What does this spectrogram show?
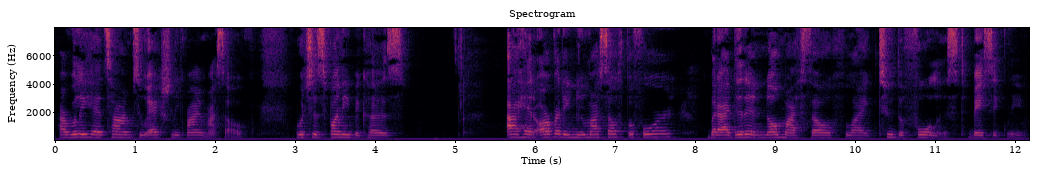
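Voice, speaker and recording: A woman's voice: medium pitch, flat delivery, unhurried, a little mellow. A young woman with a nasal voice hosting a casual solo podcast, chatty and reflective, talking straight to her listeners. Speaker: podcast host.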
